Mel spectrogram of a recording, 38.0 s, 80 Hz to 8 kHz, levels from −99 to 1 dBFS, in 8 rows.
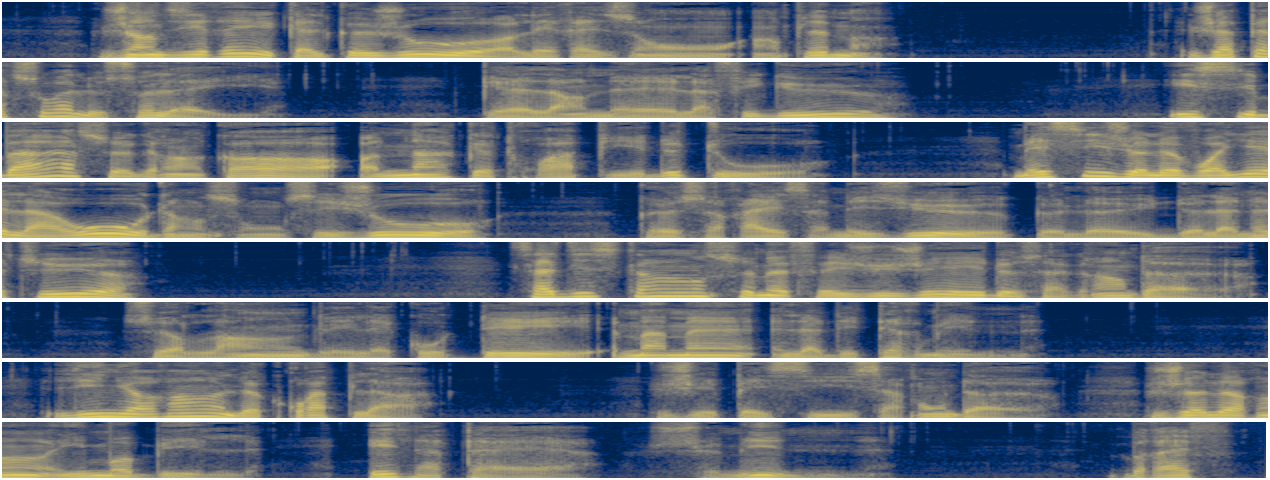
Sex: male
